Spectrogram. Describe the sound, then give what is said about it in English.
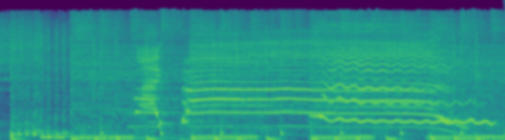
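A long, loud scream in the intro jingle of a quiz round rises and holds over a thumping musical backing, then wavers with a warbling vibrato before trailing off at the end. “It's because it screams already.”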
